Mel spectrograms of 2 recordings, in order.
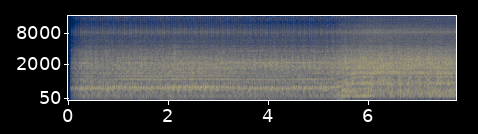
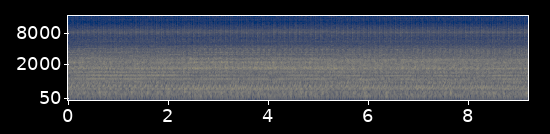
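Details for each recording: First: Daewoo Matiz engine idling: light, fast metallic ticking, steady with speed, heard for six months and feared as engine failure; traced to a loose bolt, apparently holding the alternator bracket or engine mount. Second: Daewoo Matiz after tightening a loose bolt on the alternator bracket or engine mount that rattled and rang for six months: even, steady idle with a bright mechanical whir and no loose rattle or clanking; engine healthy now.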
